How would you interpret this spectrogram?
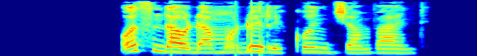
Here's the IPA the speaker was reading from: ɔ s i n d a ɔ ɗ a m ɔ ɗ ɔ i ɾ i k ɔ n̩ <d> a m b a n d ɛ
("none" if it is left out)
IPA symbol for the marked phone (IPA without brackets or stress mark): d͡ʒ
